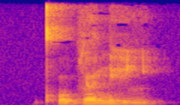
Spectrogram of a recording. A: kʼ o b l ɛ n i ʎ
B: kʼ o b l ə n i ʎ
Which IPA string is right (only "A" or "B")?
B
